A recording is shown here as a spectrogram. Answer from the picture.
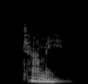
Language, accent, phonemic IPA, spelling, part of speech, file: English, Southern England, /ˈtæmi/, Tammy, proper noun, LL-Q1860 (eng)-Tammy.wav
- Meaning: A female given name popular in the 1960s and the 1970s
